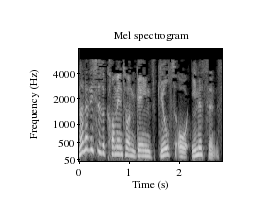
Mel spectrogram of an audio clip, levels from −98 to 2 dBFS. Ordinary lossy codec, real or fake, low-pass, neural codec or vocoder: MP3, 24 kbps; real; 7.2 kHz; none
